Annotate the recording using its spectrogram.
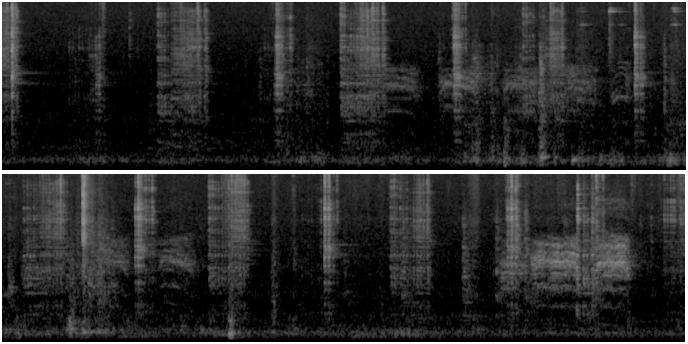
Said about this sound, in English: Go away, you ugly sounding crows.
